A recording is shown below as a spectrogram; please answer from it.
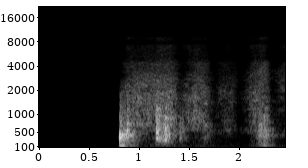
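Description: A whiteboard eraser wiping marker off the board, in a quick series of about four rubbing strokes starting about a second in.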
